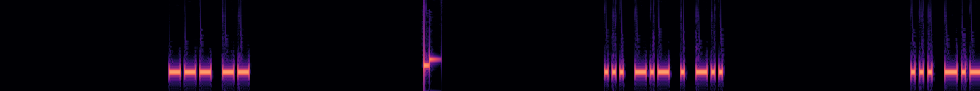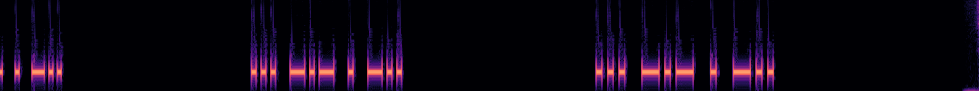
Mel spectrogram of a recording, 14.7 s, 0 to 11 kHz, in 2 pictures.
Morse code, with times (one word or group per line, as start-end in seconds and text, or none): 1.3-1.9 OM
4.5-5.4 SKED
6.8-7.8 SKED
9.2-10.4 SKED
11.8-13.2 SKED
